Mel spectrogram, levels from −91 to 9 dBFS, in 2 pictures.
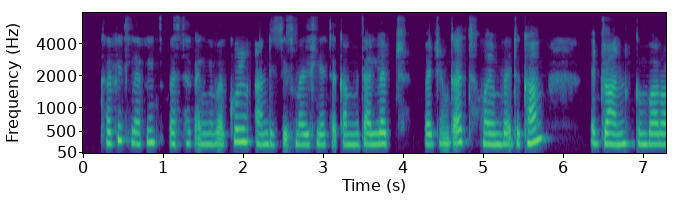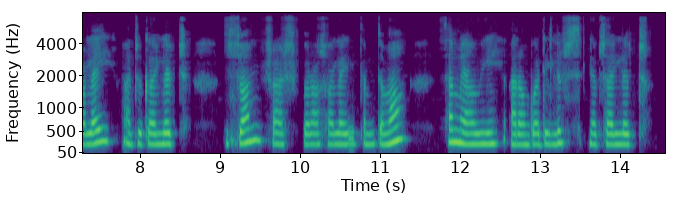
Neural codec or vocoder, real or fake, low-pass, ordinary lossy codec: codec, 16 kHz, 2 kbps, FunCodec, trained on LibriTTS, 25 frames a second; fake; 7.2 kHz; AAC, 32 kbps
